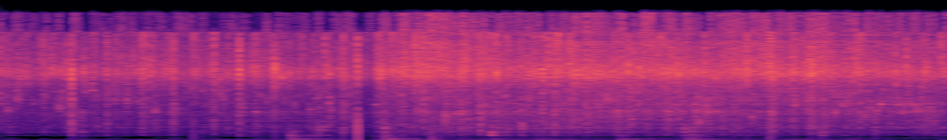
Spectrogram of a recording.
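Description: Chopped shallots hit hot oil with spluttered mustard seeds in a pan, giving a dense, close crackling sizzle that swells louder partway through, with scattered clinks and scrapes of stirring.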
